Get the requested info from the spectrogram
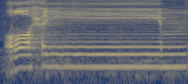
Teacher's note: Ada dari hidungnya bunyinya seperti lebah. Nah, ini disebut dengan gunnah. Gunnah artinya dengung, sengau.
